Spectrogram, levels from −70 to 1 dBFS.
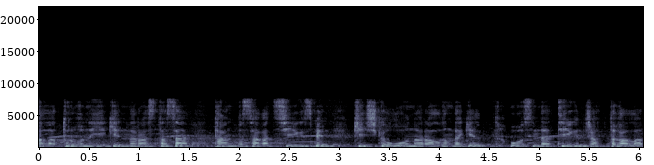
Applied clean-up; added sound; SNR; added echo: none; Bird; 19 dB; reverberation time 2.5 s.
